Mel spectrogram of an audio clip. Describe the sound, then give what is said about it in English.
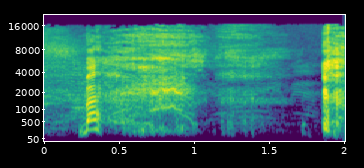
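Two sharp coughs, one near the start and another near the end, with a brief stretch of murmured voice and breathy sound in between. “As I cough.”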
